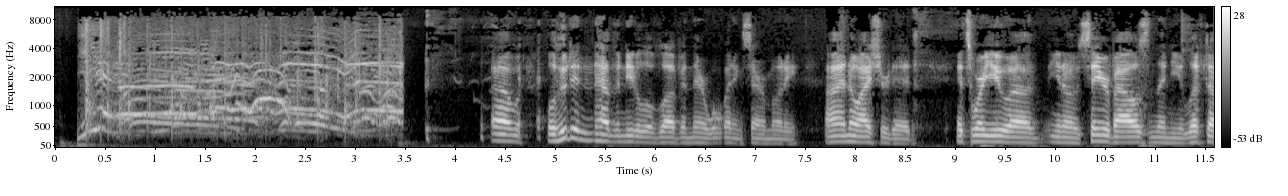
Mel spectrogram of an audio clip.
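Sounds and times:
speech: 0:00.2 - 0:00.8, 0:04.4 - 0:11.5
crowd yelling and cheering: 0:00.2 - 0:03.5
laughter: 0:02.7 - 0:05.5.

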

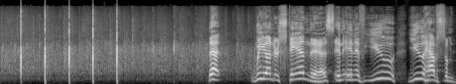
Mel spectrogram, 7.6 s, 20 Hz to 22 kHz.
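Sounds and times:
congregation clapping in unison: 0:00.0 - 0:04.9
speech: 0:03.5 - 0:07.5.

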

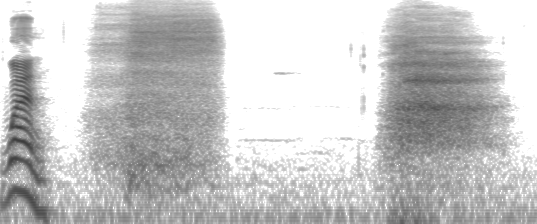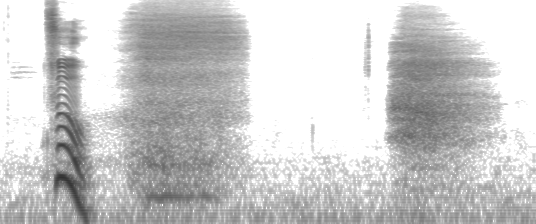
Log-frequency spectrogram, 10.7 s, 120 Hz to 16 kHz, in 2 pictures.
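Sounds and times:
speech: 0:00.1 - 0:00.6, 0:06.0 - 0:06.4
slow breath in through the nose and out through the mouth: 0:00.8 - 0:02.4, 0:03.7 - 0:05.3, 0:06.4 - 0:08.1, 0:09.2 - 0:10.7.

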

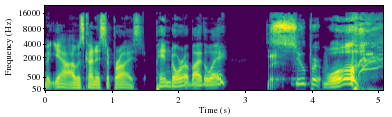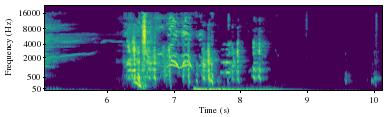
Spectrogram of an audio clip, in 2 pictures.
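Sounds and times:
speech: 0:00.0 - 0:05.0, 0:06.3 - 0:06.9
person holding back a burp with squeaky choked bursts: 0:03.4 - 0:03.8
laughter: 0:06.2 - 0:08.6.

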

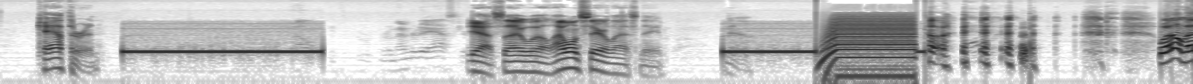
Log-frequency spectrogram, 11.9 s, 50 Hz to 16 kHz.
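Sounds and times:
speech: 0:00.4 - 0:01.1, 0:04.7 - 0:06.7, 0:08.2 - 0:11.9
telephone ring tone on outgoing call: 0:01.2 - 0:03.2, 0:07.2 - 0:09.3
loud harsh phone line tone: 0:08.2 - 0:09.3
laughter: 0:09.3 - 0:11.2.

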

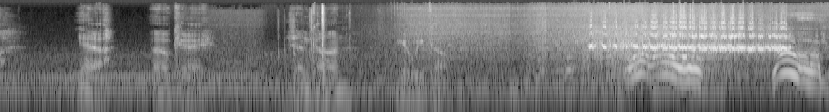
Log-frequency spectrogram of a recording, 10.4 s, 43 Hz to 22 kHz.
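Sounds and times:
speech: 0:01.0 - 0:02.9, 0:03.6 - 0:05.8, 0:06.7 - 0:10.3
car tires squealing while speeding away: 0:06.1 - 0:10.3.

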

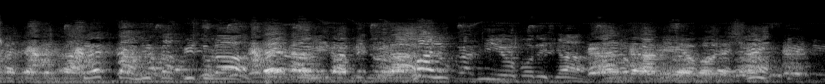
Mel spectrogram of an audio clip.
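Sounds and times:
several dogs barking excitedly: 0:00.0 - 0:04.2, 0:05.8 - 0:08.2
group of people shouting or chanting together: 0:00.0 - 0:04.6, 0:05.8 - 0:08.2.

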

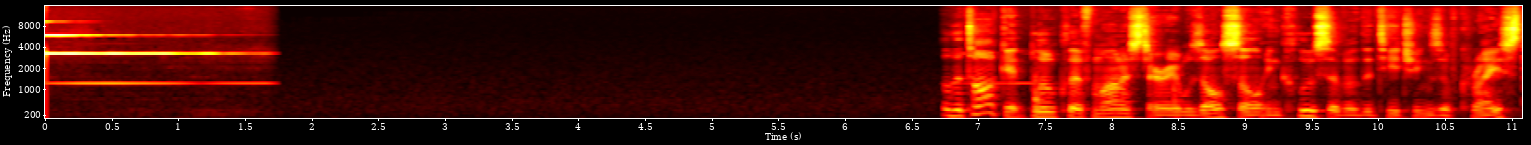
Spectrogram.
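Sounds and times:
mindfulness bell struck and ringing: 0:00.0 - 0:01.8, 0:06.8 - 0:08.1
speech: 0:06.8 - 0:11.0.

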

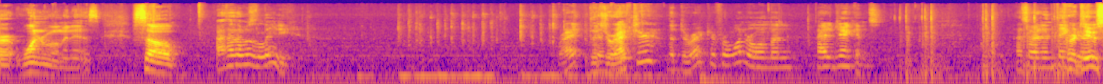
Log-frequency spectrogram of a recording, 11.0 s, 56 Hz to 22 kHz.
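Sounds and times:
low steady hum: 0:00.0 - 0:11.0
speech: 0:00.2 - 0:03.0, 0:05.6 - 0:08.9, 0:10.2 - 0:11.0
typing on a computer keyboard: 0:04.0 - 0:06.0, 0:09.0 - 0:10.0.

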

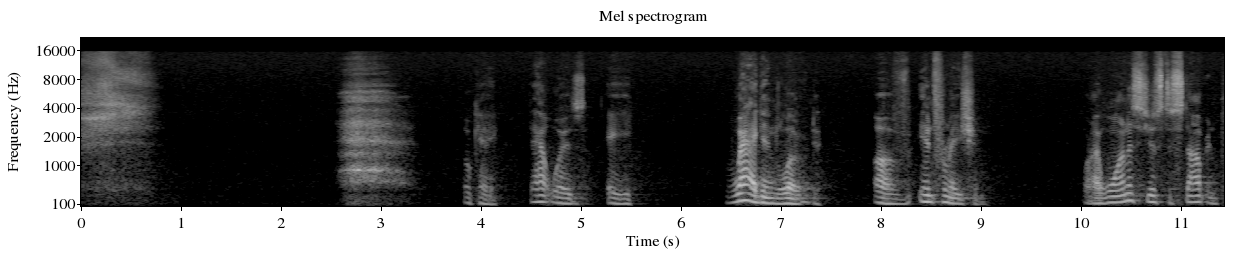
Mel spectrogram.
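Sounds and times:
church congregation drawing a deep breath and exhaling: 0:00.0 - 0:00.8, 0:02.6 - 0:03.4
speech: 0:03.8 - 0:05.6, 0:06.4 - 0:09.1, 0:10.0 - 0:11.4.

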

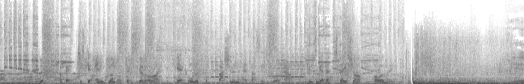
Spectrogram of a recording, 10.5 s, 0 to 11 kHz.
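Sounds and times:
speech: 0:00.8 - 0:08.6, 0:10.3 - 0:10.4
explosion rumble: 0:08.0 - 0:10.4.

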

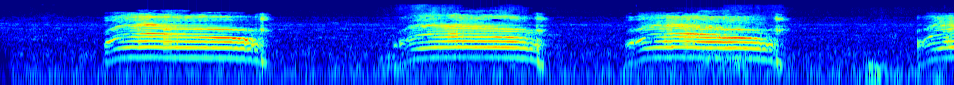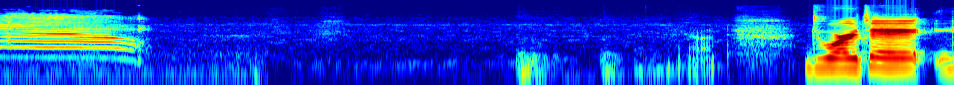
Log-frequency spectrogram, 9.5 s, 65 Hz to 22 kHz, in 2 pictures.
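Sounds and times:
cat meowing: 0:00.5 - 0:01.4, 0:02.0 - 0:04.0, 0:04.6 - 0:05.6
speech: 0:08.8 - 0:09.5.

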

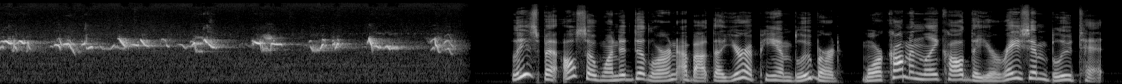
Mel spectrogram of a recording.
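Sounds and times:
American robin singing: 0:00.0 - 0:04.7
speech: 0:05.1 - 0:11.1.

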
